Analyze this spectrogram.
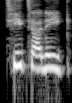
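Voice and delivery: Titanic as Tee-tah-NEEK, end stressed; mock Titanic with a long neek; scornful mispronunciation. Shown as a demonstration. Guest rants at the odd film title, scornful Tee-tah-neek. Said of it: "That's not a word".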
